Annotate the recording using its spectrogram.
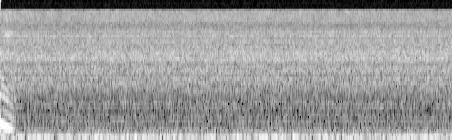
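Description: Car heater blowing at full blast inside the car cabin: a steady low rumble and faint rushing air.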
